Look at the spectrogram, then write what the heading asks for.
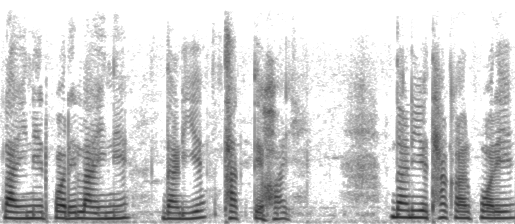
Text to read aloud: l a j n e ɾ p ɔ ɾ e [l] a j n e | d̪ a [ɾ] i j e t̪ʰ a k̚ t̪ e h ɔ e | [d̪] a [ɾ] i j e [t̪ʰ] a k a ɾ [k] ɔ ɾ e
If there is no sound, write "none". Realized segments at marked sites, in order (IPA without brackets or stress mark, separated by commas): l, ɽ, d̪, ɽ, t̪ʰ, p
